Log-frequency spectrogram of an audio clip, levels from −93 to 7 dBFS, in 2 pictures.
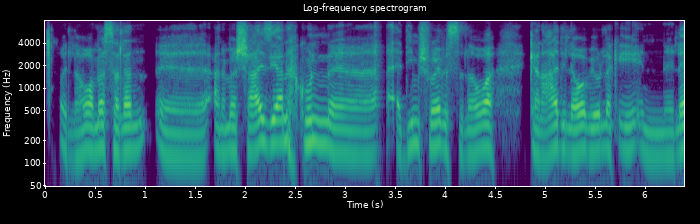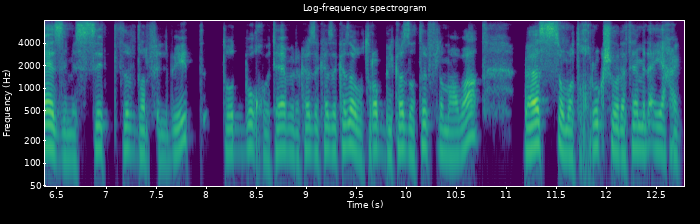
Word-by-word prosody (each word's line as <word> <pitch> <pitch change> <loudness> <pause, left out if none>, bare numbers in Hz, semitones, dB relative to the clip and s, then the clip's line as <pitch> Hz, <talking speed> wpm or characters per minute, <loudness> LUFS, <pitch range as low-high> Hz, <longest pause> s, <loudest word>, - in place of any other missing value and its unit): اللي 125 - -8
هو 155 +3 +2
مثلًا 155 0 +2
آآ، 125 -1 -5
أنا 140 - -3
مش 150 0 +8
عايز 180 +5 +4
يعني 190 +1 +5
أكون 185 -2 0 0.7
قديم 175 +3 -5
شوية 175 0 +4
بس 160 -3 +2
اللي 135 0 -6
هو 160 +3 +4 0.3
كان 140 -2 +2
عادي 160 +5 +2
اللي 145 -3 -1
هو 150 +2 +5
بيقول 150 +1 -1
لك 155 0 -3
إيه، 160 +1 -4
إن 125 -3 -9
لازم 140 -3 +3
الست 155 +6 0
تِفضل 145 -3 -7
في - - -10
البيت 145 - -7 0.2
تطبخ 145 0 -7
وتعمل 145 +1 -4
كذا، 145 +1 -6
كذا، 150 0 -6
كذا 165 +2 -1
وتربّي 150 -1 -4
كذا 150 0 -2
طفل 155 +1 -7
مع 130 -2 -6
بعض، - - -1 0.4
بس 170 +2 +7
وما 135 -4 -1
تخرجش 170 +2 0
ولا 145 -2 -2
تعمل 155 0 -5
أي 155 - -2
حاجة 130 -7 -6
150 Hz, 205 wpm, -24 LUFS, 140-160 Hz, 0.7 s, مش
